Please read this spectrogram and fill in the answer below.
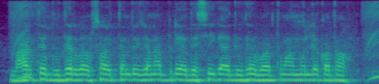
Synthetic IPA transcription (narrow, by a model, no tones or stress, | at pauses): bʱaɾɔt̪ed̪ud̪ʱeɾbɔbsaut̪jɔnt̪ɔd͡ʒɔnɔp̬ɾijɔd̪esiɡaed̪ud̪ʱeɾbɔɾt̪ɔmanmuljɔkɔt̪ʰɔ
